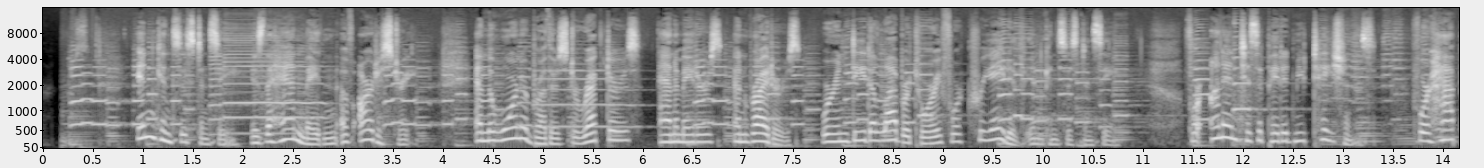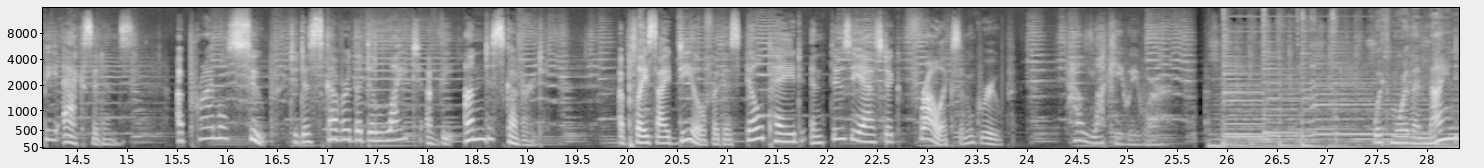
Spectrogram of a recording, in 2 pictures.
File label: Warm Sincere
